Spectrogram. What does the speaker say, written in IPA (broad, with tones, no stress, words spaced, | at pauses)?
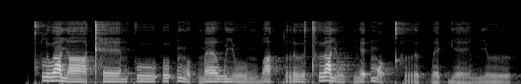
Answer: kʰlu˥˩a̯jaː˧ kʰeː˧mkuː˧ʔu˦˥ʔ ŋo˨˩k̚mɛː˧w juː˨˩ŋba˥˩k̚ prɯː˨˩ tʰɯ˥˩a̯juː˨˩p̚ŋe˦˥ʔmɔ˨˩ʔ kʰrɯ˨˩k̚we˨˩k̚ jeː˩˦mjɯː˧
